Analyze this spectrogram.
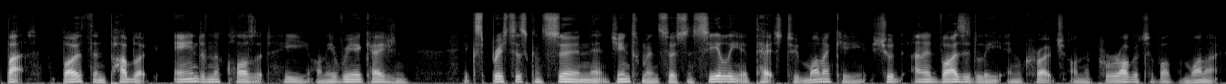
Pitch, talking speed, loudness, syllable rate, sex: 105 Hz, 150 wpm, -22 LUFS, 5.3 syllables/s, male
